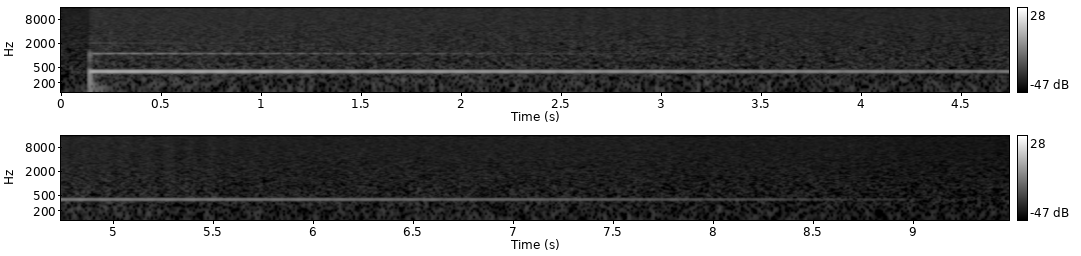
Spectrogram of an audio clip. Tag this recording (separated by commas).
Music, Musical instrument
